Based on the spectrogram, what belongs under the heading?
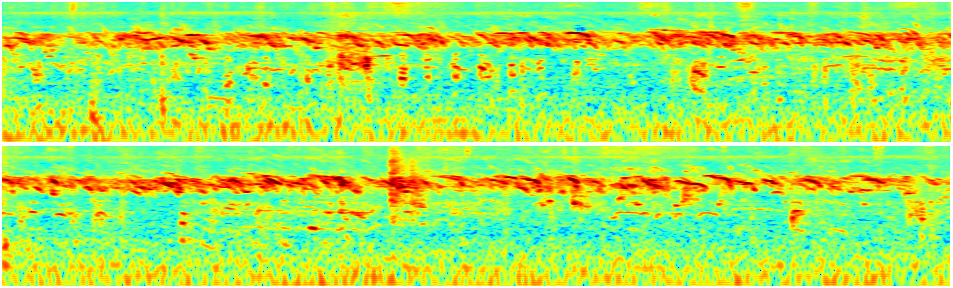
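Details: Chickens being fed on a farm, keeping up an even, dense chorus of high-pitched chirping with no pauses, against a constant low background noise.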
